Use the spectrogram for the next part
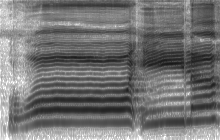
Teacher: مد ہو رہی ہے، مد متصل، 5 حرکات کے برابر کھینچ کر پڑھنا ہے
